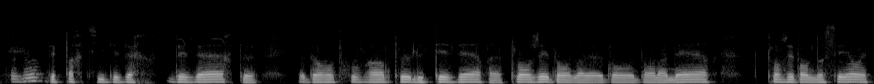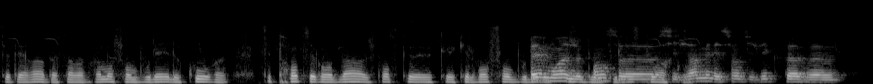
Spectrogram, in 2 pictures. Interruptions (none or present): present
